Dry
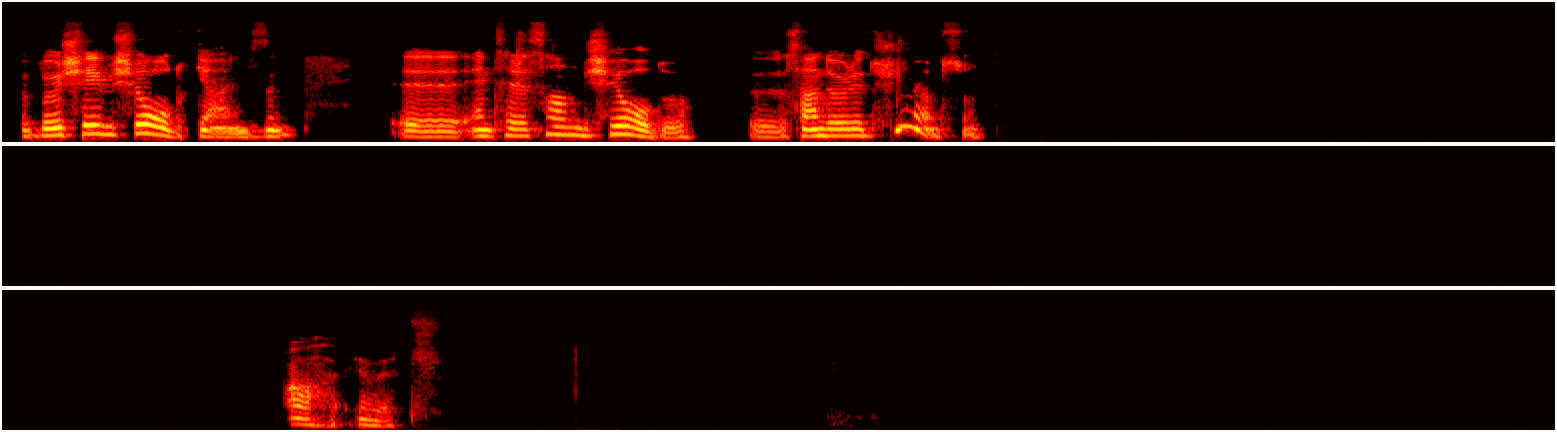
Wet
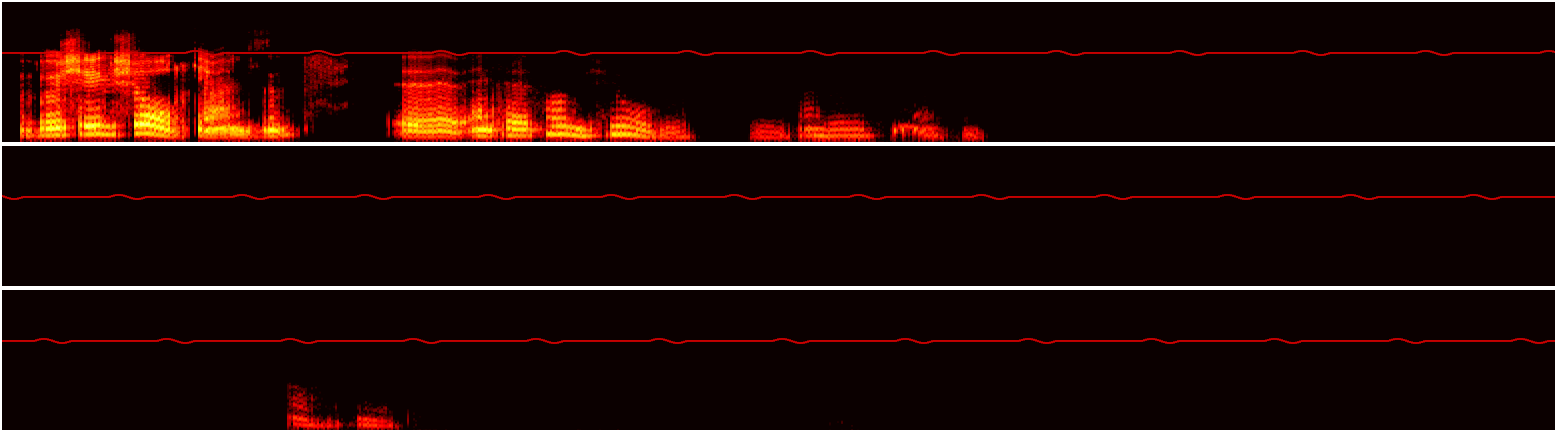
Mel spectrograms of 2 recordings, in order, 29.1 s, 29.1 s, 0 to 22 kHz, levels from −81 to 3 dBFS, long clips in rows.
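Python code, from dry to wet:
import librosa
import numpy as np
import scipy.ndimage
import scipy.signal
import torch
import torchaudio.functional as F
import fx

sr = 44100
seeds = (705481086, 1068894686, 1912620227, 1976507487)

y = fx.local_reverse(x, sr, ms=31.0)
y = fx.dynamic_eq(y, sr, hz=830.0, q=0.72, threshold_db=-37.0, ratio=4.0, max_db=6)
y = fx.filter_sweep_lowpass(y, sr, from_hz=4200.0, to_hz=110.0, start_s=2.02, end_s=4.37, q=1.1)
y = fx.low_shelf_res(y, sr, hz=180.0, db=-8.0, q=1.5)
y = y + 10.0 ** (-55.0 / 20.0) * np.sin(2.0 * np.pi * 4900.0 * np.arange(len(y)) / sr)
y = fx.record_warp(y, sr, rpm=78.0, depth_cents=100.0)
y = F.gain(torch.from_numpy(y), 3.0).numpy()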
